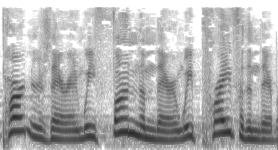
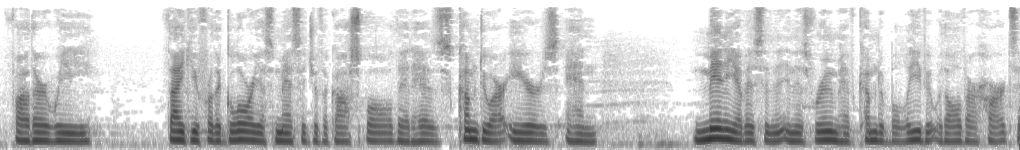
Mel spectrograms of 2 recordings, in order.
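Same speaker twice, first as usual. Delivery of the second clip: hushed closing prayer; 5 semitones lower than usual. Real, not acted.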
